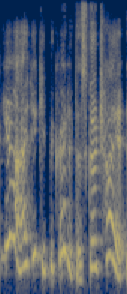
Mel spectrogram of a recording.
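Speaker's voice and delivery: high, bright mock encouragement; encouraging voice. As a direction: cheer her on, imitating the encourager. Retold encouragement from somebody.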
